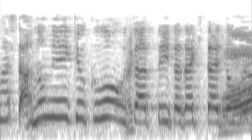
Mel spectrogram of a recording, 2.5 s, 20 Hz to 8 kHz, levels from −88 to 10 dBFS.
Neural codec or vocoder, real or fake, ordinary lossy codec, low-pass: none; real; MP3, 24 kbps; 7.2 kHz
